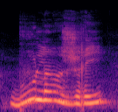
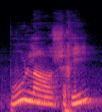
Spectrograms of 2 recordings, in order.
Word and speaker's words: boulangerie: o pão você vai comprar o pão na boulangerie patisserie Repete comigo para ficar bem bonitinho o seu a sua pronúncia boulangerie patisserie partes aí boulangerie boulangerie patisserie boulangerie patisserie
